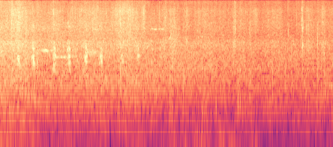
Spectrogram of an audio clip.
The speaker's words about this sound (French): faites attention, il y a un canard à côté de vous.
